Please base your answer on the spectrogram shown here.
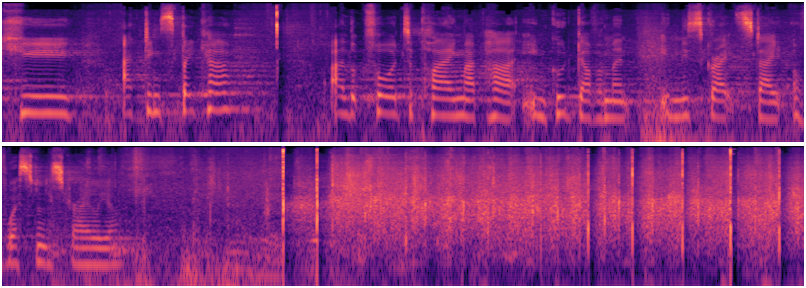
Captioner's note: applause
